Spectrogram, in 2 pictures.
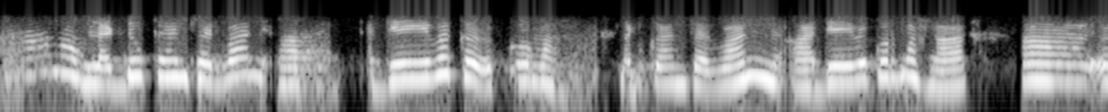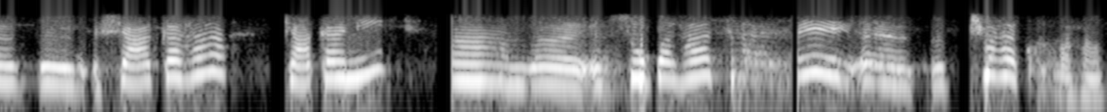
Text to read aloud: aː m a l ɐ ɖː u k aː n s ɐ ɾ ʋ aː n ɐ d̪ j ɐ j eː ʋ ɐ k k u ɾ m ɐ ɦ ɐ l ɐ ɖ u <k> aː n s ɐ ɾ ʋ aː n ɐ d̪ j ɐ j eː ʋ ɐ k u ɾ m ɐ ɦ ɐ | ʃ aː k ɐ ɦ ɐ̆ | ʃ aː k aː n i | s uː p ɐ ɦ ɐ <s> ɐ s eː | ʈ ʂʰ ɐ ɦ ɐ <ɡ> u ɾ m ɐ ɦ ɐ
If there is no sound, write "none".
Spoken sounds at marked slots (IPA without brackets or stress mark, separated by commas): k, s, k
